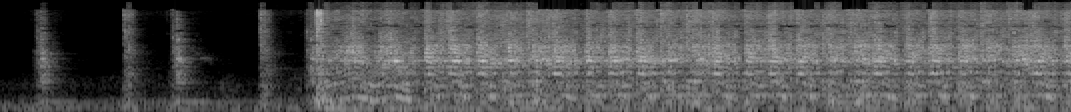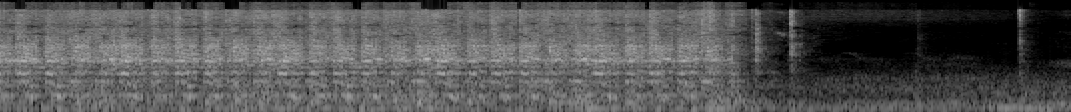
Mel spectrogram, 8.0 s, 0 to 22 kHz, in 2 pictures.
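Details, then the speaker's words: 1992 Chevrolet Camaro RS V6, crank no start: the starter spins the engine strongly for about six seconds but it never fires; it has a new fuel pump, fuel filter, spark plugs, cap, rotor and injectors, and the starter is ruled out. "This is a 92 Camaro RS crank but no start."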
